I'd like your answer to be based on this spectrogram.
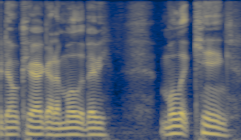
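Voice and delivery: ordinary talk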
